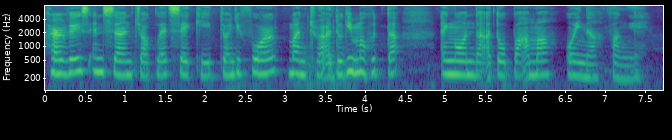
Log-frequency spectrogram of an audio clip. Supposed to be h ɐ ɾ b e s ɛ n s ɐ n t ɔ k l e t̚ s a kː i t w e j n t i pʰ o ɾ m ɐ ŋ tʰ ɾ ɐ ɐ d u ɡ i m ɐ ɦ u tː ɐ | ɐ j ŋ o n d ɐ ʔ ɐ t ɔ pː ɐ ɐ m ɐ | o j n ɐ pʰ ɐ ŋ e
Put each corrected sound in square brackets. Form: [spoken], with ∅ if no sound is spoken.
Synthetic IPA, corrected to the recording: h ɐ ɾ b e s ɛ n s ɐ n [t͡ʃ] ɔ k l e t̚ s [e] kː i t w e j n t i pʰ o ɾ m ɐ [n] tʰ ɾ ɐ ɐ d u ɡ i m ɐ ɦ u tː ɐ | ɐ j ŋ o n d ɐ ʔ ɐ t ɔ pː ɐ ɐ m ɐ | o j n ɐ pʰ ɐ ŋ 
